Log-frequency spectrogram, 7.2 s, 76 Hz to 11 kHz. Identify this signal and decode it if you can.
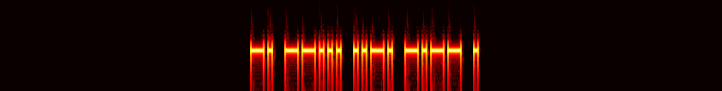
Morse code, heard as a keyed tone, about 27 wpm, 700 Hz. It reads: N7FYE
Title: USA Call Signs - 5 Characters - Repeated 3x - 28wpm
